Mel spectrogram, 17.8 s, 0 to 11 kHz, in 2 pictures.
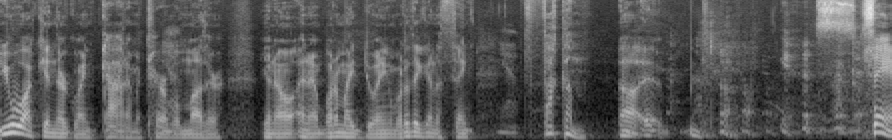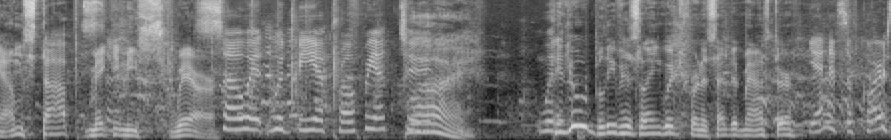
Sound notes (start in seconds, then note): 6.5 some chuckles; 9.9 more chuckles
